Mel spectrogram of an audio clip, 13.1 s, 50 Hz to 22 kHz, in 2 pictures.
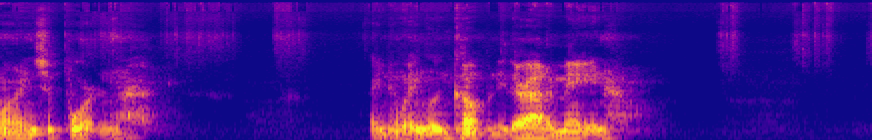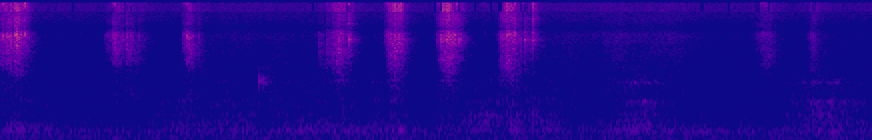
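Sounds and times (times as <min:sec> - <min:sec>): razor scraping stubble: 0:01.2 - 0:02.4, 0:05.4 - 0:08.1, 0:08.9 - 0:10.6.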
